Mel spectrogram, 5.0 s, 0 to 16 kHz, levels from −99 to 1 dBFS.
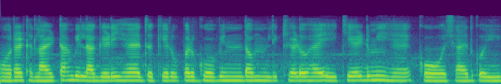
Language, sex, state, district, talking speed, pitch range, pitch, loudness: Rajasthani, female, Rajasthan, Nagaur, 190 wpm, 165-170 Hz, 170 Hz, -15 LUFS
